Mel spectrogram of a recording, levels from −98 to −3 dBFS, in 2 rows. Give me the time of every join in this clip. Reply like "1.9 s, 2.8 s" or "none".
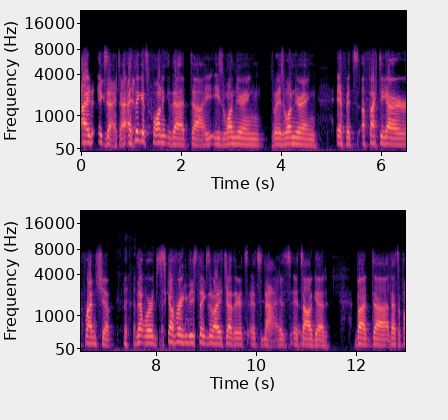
3.8 s, 6.5 s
